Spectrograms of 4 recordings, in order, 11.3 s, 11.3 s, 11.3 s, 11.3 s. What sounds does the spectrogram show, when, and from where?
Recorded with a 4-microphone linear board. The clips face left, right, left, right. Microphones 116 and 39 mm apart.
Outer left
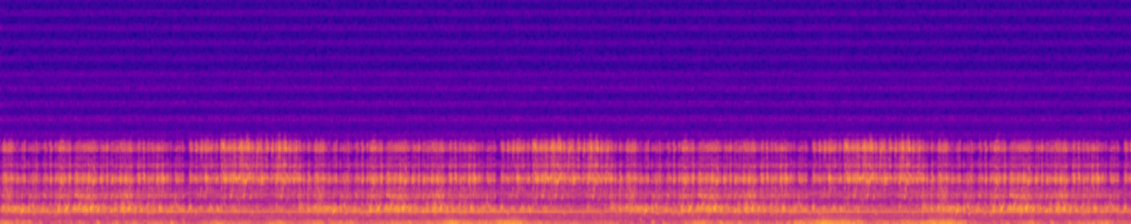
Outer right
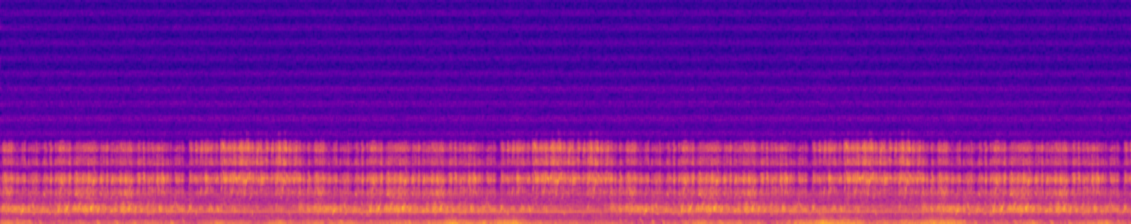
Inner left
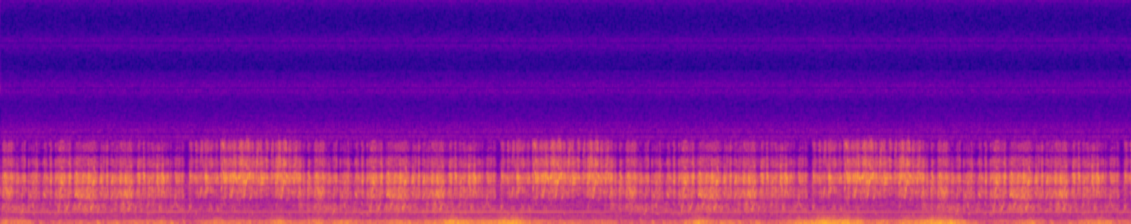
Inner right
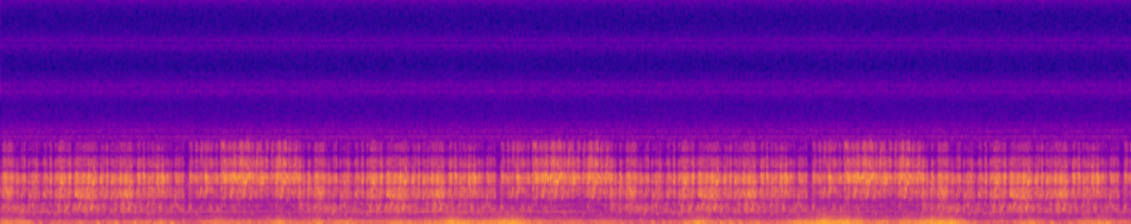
0.0 s an insect: centre (ahead or behind)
